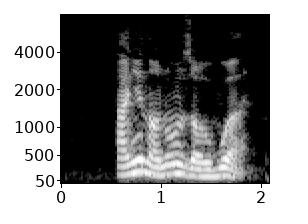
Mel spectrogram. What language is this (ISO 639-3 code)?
ibo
